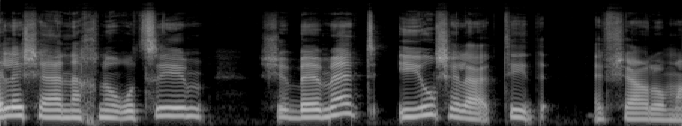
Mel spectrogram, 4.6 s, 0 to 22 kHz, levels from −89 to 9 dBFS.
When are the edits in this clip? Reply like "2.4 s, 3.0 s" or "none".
2.9 s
